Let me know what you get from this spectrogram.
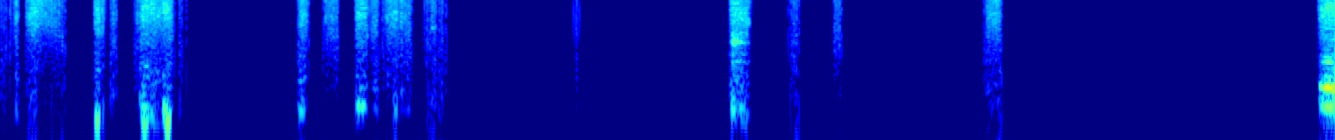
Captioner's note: pause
